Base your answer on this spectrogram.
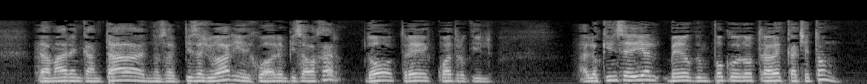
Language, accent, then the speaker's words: Spanish; Uruguay; En la dictadura, en el año 73, generó muchas cosas en mi país.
